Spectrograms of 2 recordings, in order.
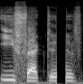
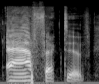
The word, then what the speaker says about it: affective: Remember that word and how it's pronounced. It's not affective, it's not effective, it's affective.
